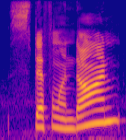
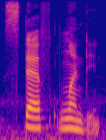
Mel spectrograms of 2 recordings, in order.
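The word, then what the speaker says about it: Stefflon Don: this year which is you could say her name two ways you can say steffel and on or you can say Steph London she is super dope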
